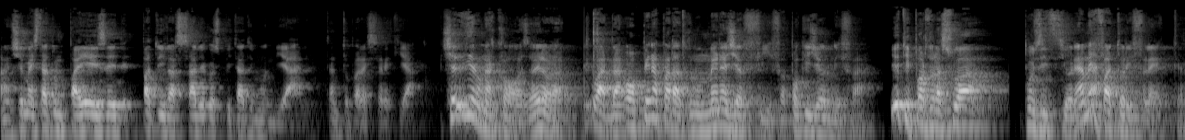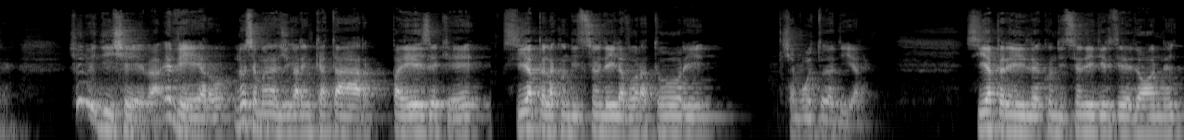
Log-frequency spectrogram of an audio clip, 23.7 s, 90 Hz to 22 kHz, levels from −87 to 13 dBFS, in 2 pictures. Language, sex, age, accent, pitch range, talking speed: Italian, male, 40-59, native, 115-145 Hz, 190 wpm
